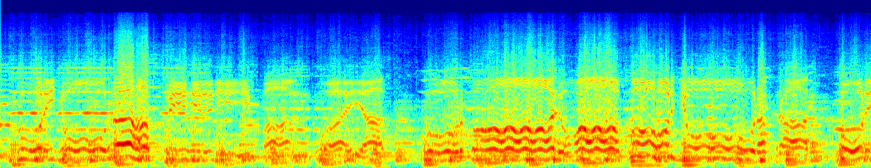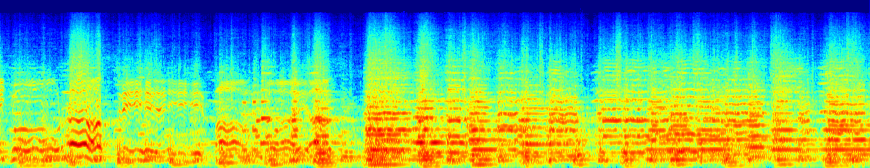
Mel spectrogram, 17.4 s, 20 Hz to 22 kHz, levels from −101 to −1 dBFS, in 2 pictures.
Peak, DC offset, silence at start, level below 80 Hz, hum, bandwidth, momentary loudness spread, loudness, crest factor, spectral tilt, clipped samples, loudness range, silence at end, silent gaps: 0 dBFS; under 0.1%; 0 s; -46 dBFS; none; 12 kHz; 9 LU; -16 LUFS; 14 dB; -6.5 dB/octave; under 0.1%; 3 LU; 0 s; none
